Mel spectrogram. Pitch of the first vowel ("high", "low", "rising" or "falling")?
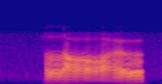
low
